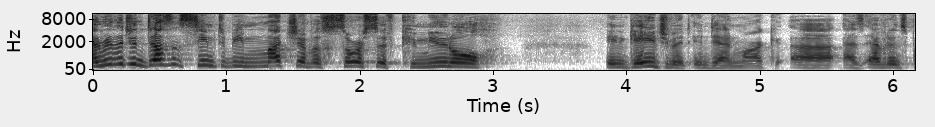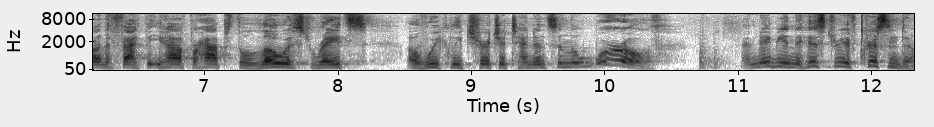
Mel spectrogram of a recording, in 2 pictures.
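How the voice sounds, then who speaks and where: Quiet background behind a man speaking at a fairly quick pace. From United States. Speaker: sociology professor. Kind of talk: lecture. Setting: lecture hall with audience. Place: classroom.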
